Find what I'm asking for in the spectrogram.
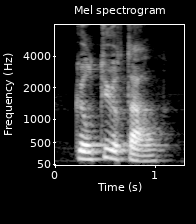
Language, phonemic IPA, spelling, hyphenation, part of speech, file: Dutch, /kʏlˈtyːrˌtaːl/, cultuurtaal, cul‧tuur‧taal, noun, Nl-cultuurtaal.ogg
- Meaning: standard language, language of culture (standardised lect)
